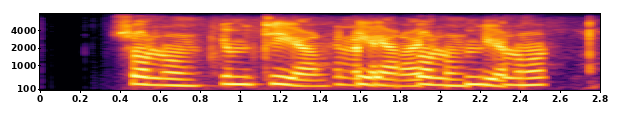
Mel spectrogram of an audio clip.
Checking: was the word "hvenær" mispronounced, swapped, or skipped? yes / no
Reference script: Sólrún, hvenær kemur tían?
yes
